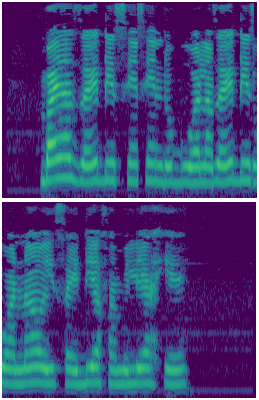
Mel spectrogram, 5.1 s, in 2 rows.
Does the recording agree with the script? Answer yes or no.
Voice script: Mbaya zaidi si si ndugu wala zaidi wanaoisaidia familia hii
yes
